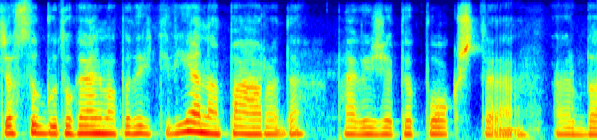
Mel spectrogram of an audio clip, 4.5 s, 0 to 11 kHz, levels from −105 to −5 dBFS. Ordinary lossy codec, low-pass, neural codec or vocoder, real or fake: Opus, 16 kbps; 9.9 kHz; none; real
